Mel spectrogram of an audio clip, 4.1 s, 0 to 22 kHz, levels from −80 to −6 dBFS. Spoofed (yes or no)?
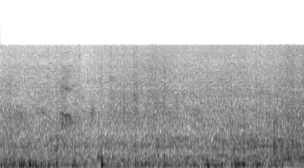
yes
